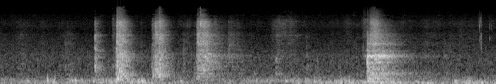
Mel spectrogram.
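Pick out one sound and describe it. Metal rails clank against each other as they are moved.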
